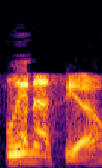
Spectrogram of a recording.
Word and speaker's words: Leonesio: Am I pronouncing that right? Yes, Leonesio.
